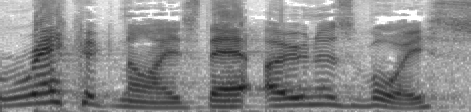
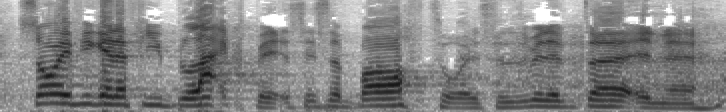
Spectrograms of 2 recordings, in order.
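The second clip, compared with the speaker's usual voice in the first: ordinary delivery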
